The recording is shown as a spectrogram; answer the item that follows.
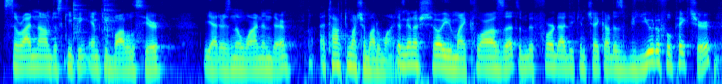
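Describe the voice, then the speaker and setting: A man's voice: mid-range voice, steady tone, brisk, a little mellow. A young man from Croatia, vlogging a casual tour of his apartment, joking and chuckling often. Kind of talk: casual chat. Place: apartment, indoors.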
